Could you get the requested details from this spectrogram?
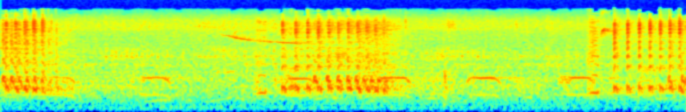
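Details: Sandhill cranes in Michigan, recorded sometime between March and June: several rolling, rattling calls come in bursts near the start, middle and end. Each burst is a quick pulsed trill with a throaty, buzzy tone. The background stays quiet between calls.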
